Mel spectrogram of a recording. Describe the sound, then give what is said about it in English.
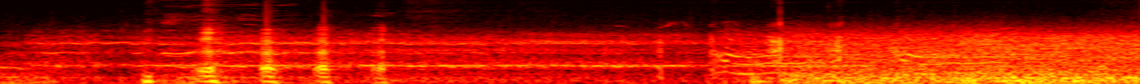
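A transfusion sound effect: a steady electronic hum with a quick run of five sharp pulsing beats, then a sudden surge into a loud, rushing, hissing whoosh that continues to the end. “That's the same transfusion sound effect.”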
